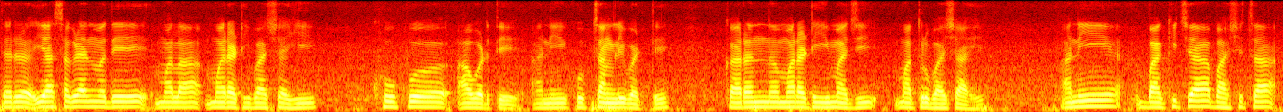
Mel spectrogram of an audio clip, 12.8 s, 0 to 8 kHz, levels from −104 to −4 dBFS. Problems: none marked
